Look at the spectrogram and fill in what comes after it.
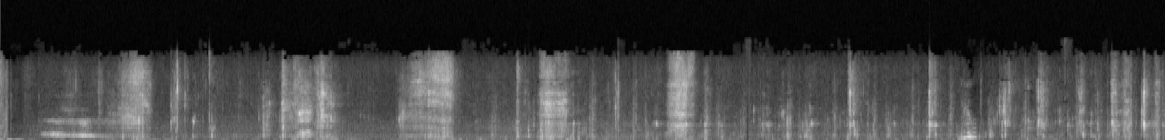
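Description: Close-miked biting and chewing of a soft glutinous-rice sausage: many wet mouth clicks and smacks, with a few short hissy mouth noises between them.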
